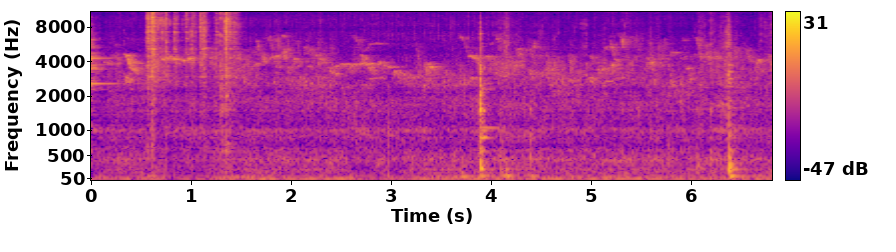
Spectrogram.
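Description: Chopped onions and garlic sauté in an Instant Pot with a steady soft sizzle. Several sharp spoon scrapes and clatters from stirring come through up close, with no talking.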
